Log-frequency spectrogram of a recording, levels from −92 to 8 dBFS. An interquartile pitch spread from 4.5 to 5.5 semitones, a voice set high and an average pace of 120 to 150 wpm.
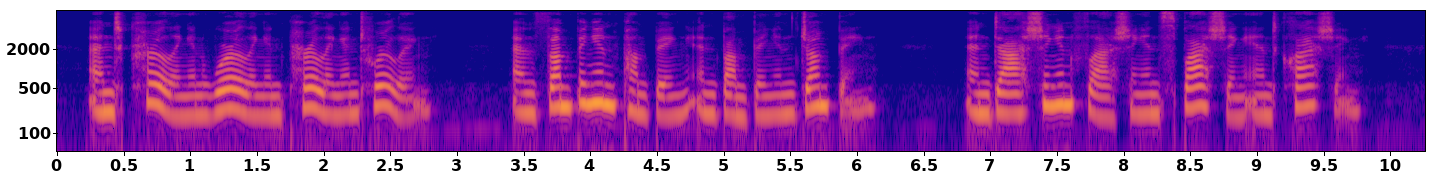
Yes: average, 4.8 semitones; high, 210 Hz; average, 140 wpm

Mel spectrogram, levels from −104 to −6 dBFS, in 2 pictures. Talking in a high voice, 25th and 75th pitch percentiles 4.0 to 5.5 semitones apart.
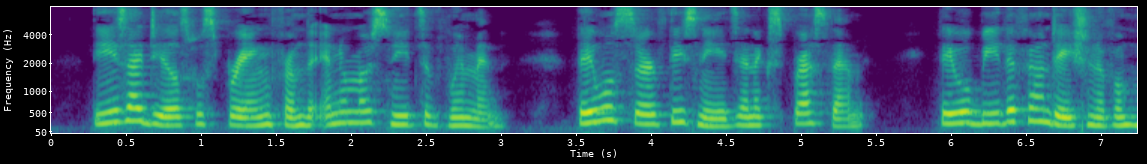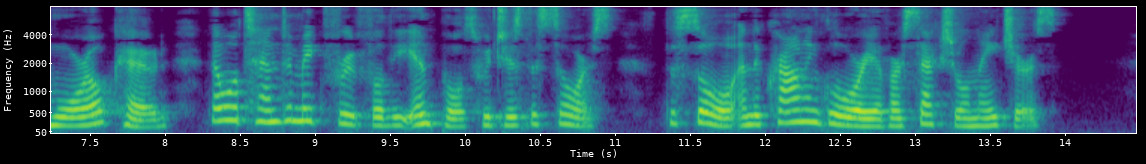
Yes: high, 215 Hz; average, 4.5 semitones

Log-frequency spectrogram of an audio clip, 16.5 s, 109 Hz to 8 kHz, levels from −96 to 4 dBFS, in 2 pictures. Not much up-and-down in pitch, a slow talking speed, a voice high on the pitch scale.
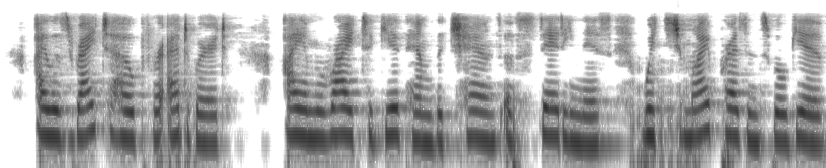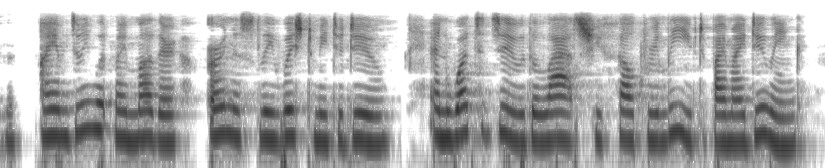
No: narrow, 2.2 semitones; average, 160 wpm; high, 235 Hz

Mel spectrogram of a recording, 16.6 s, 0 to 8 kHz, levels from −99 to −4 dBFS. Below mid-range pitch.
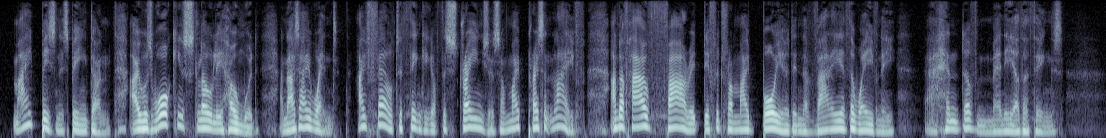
Yes: low, 120 Hz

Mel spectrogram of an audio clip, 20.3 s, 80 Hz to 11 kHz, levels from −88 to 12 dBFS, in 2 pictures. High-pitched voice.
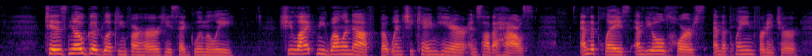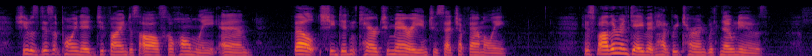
No: medium, 180 Hz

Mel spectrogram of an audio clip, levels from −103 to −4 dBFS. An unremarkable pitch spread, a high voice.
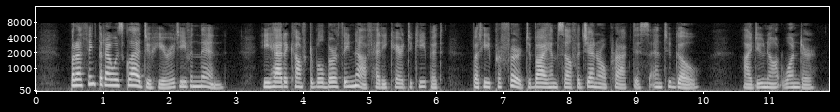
No: average, 3.6 semitones; medium, 180 Hz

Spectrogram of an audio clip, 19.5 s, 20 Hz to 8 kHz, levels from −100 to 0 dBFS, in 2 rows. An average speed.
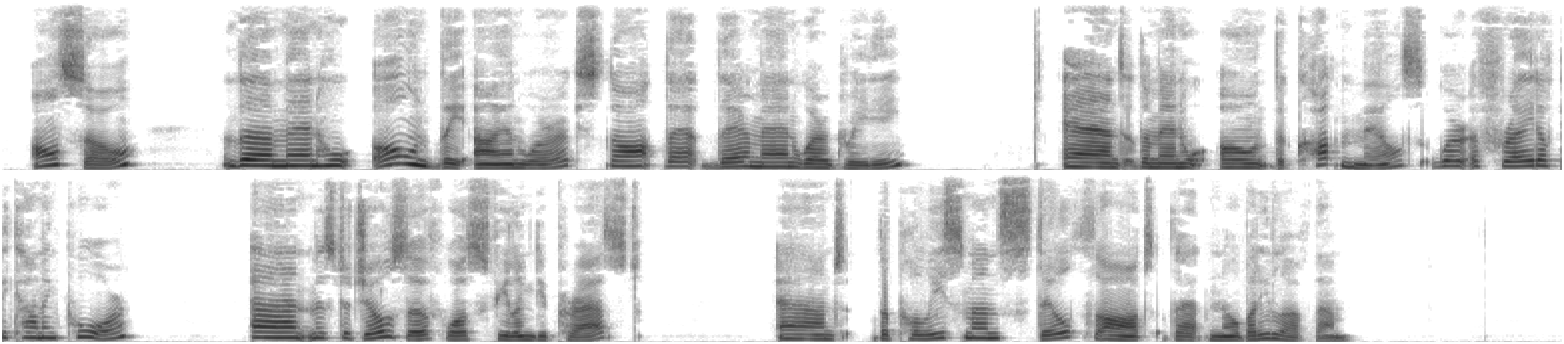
No: slow, 125 wpm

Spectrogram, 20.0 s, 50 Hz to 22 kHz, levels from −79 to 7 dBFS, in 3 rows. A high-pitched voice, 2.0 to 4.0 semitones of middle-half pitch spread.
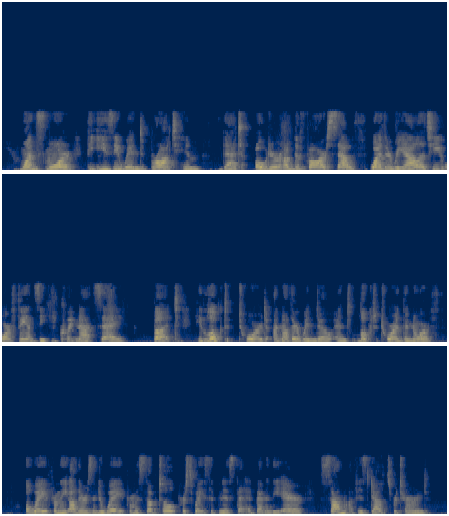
No: high, 245 Hz; average, 4.4 semitones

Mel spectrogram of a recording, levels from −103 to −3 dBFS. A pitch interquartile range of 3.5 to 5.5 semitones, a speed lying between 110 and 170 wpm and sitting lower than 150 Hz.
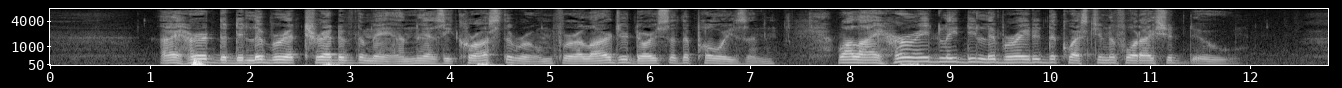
Yes: average, 4.4 semitones; average, 145 wpm; medium, 140 Hz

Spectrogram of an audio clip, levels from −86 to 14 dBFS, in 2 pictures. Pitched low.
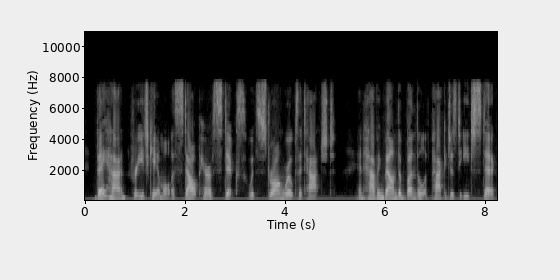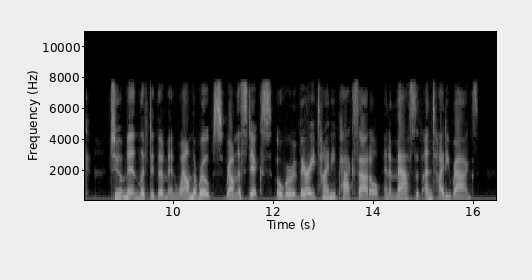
No: medium, 160 Hz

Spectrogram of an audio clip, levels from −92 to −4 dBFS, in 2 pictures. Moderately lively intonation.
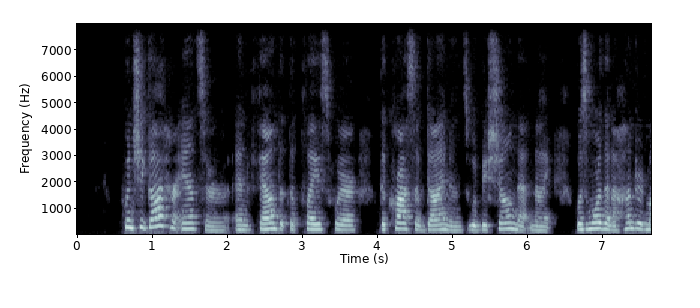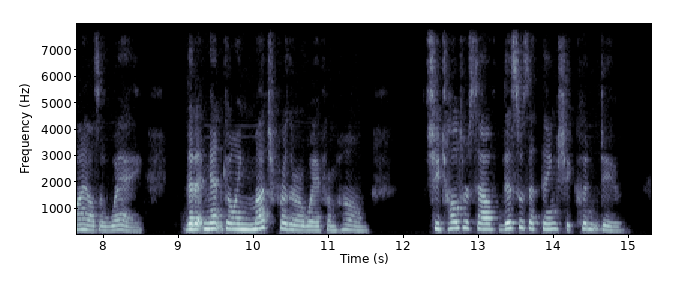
Yes: average, 3.9 semitones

